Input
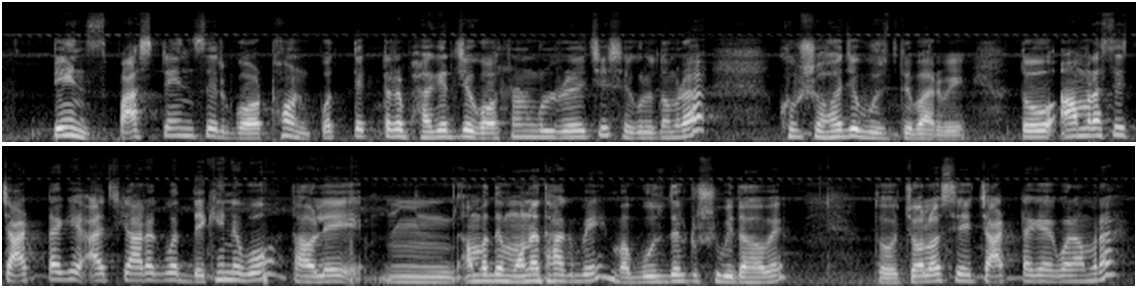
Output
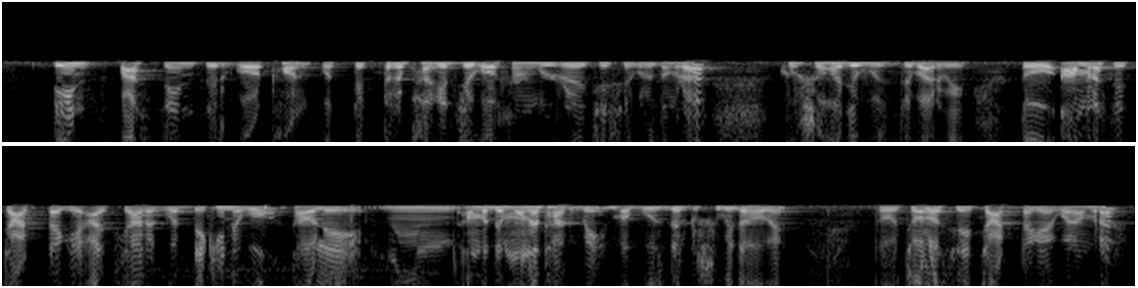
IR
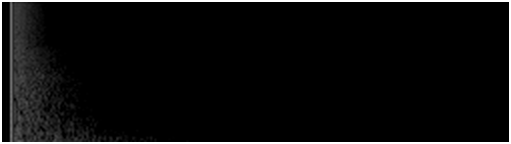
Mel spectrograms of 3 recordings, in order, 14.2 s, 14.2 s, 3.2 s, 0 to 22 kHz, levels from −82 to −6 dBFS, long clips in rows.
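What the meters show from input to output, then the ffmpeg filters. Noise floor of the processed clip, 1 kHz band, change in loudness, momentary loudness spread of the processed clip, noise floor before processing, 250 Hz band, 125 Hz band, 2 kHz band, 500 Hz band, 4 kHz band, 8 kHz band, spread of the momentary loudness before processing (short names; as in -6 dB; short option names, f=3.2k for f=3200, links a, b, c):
-60 dBFS, -19.0 dB, -3.5 dB, 7 LU, -53 dBFS, under -35 dB, under -30 dB, -4.5 dB, under -30 dB, +9.5 dB, under -40 dB, 8 LU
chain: -af "bandreject=f=304.9:t=h:w=4,bandreject=f=609.8:t=h:w=4,bandreject=f=914.7:t=h:w=4,bandreject=f=1.2196k:t=h:w=4,bandreject=f=1.5245k:t=h:w=4,bandreject=f=1.8294k:t=h:w=4,lowpass=f=3.2k:t=q:w=0.5098,lowpass=f=3.2k:t=q:w=0.6013,lowpass=f=3.2k:t=q:w=0.9,lowpass=f=3.2k:t=q:w=2.563,afreqshift=-3800,volume=-6.5dB"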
